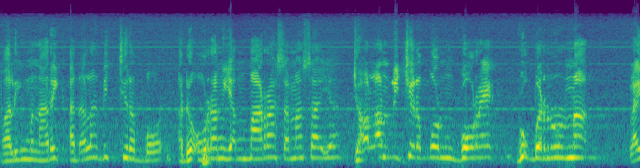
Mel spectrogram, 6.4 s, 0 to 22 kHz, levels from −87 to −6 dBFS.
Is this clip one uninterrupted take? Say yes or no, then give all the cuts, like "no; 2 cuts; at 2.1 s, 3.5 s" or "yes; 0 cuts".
no; 3 cuts; at 1.7 s, 3.4 s, 5.0 s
